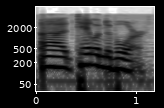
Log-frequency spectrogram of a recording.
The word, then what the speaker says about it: Kalen DeBoer: Kalen DeBoer.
